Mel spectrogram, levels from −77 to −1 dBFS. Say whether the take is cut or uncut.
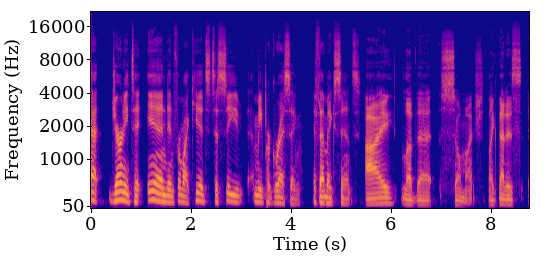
uncut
